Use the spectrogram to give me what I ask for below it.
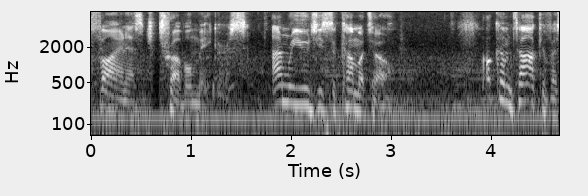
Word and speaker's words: Sakamoto: In Japan, they don't stress syllables as hard as we do. So, like, in the way they're pronouncing it in the game, each syllable, like, no syllable stands out over the other. But when you say Sakamoto, we're putting more stress on the first syllable. Which is apparently not a thing that they do in Japanese.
